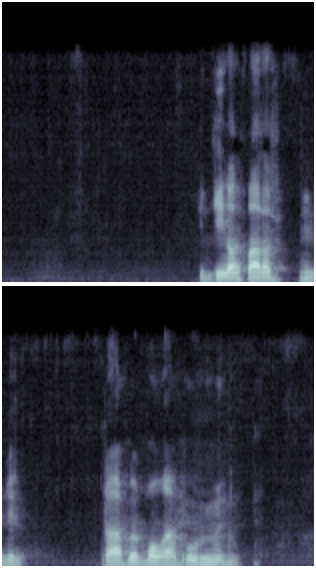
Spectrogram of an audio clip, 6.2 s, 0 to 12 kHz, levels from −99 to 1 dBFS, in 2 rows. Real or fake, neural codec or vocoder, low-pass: fake; autoencoder, 22.05 kHz, a latent of 192 numbers a frame, VITS, trained on one speaker; 9.9 kHz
